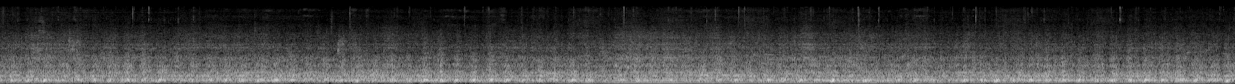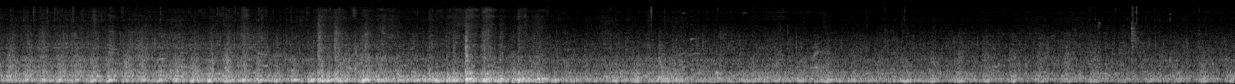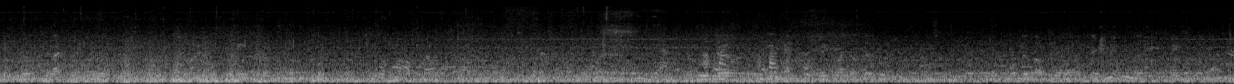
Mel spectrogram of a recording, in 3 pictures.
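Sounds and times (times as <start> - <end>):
wheels rumbling on rail: 0.0 - 37.0.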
